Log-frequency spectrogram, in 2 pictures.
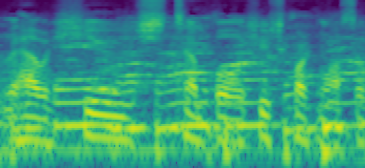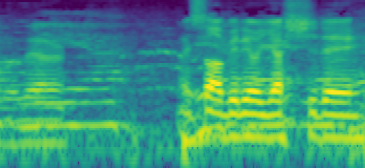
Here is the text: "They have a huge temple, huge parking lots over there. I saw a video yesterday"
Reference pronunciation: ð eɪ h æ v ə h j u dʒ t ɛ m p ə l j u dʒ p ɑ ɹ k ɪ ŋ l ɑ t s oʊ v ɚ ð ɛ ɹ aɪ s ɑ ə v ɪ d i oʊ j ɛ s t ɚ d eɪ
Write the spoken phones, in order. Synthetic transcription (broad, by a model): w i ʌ v ə h j u dʒ t ɛ m p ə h j u dʒ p ɑ ɹ k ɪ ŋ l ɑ s oʊ v ɚ ð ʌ ɹ aɪ s ɑ ə v ɪ d i oʊ j ɛ s t ɚ d eɪ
